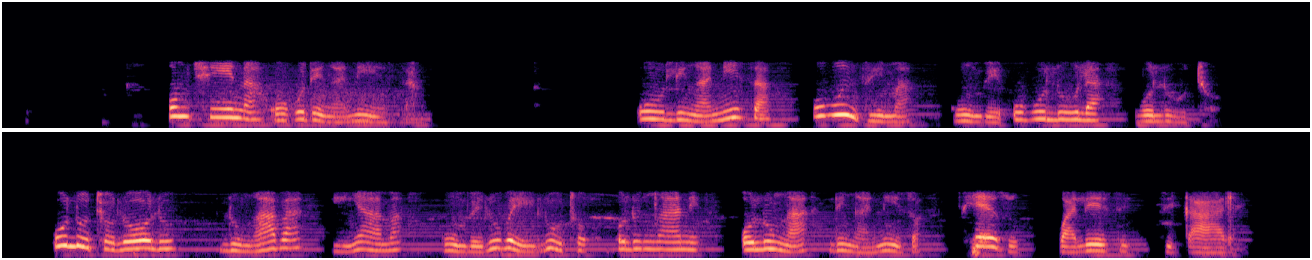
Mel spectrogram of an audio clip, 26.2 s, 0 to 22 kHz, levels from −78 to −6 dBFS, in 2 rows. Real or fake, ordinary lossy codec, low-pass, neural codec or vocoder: real; Opus, 16 kbps; 3.6 kHz; none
